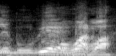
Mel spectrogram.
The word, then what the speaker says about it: de Beauvoir: No, esta es la película, es, pero Simón no es, es Simón de ¿cómo se pronuncia, Mati? De Beauvoir.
